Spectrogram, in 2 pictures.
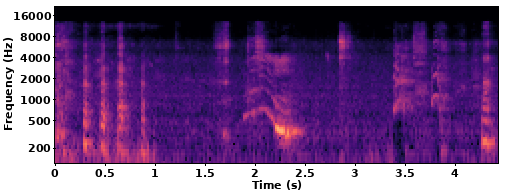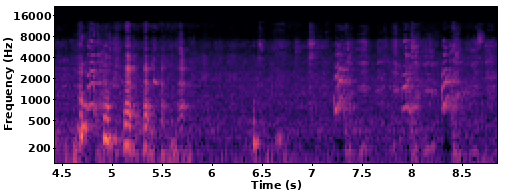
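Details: A male pug whines and yips because he wants to go to his owner but thinks he is tied. The call is high and rising, with short bursts spread over several seconds, and laughter and a voice come between the calls.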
